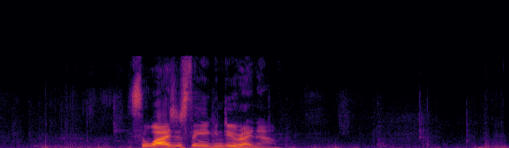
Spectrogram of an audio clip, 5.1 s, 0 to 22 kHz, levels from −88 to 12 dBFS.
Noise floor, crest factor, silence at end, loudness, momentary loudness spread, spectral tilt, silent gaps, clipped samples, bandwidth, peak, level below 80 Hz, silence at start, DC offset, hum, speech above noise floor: -62 dBFS; 24 dB; 0.25 s; -24 LUFS; 19 LU; -3.5 dB/octave; none; under 0.1%; 13.5 kHz; -6 dBFS; -62 dBFS; 1.3 s; under 0.1%; none; 38 dB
